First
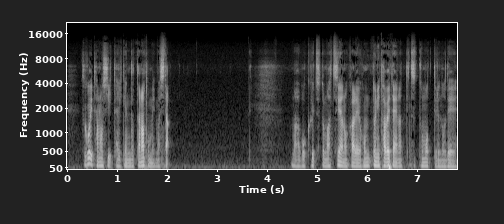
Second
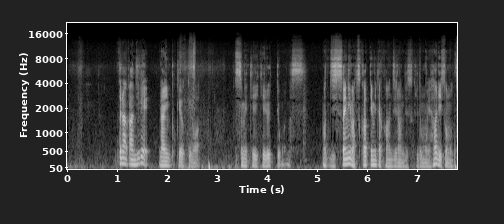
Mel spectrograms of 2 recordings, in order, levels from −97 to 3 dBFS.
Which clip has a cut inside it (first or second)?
second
